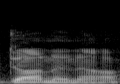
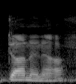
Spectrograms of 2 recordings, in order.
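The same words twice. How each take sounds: First: Much lower, slowed-down voice; deep slow echo. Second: Said in the usual way. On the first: Pretend. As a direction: drag it out low and heavy. Repeats the phrase, deep.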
